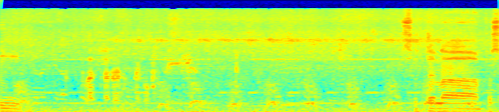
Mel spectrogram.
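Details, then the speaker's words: Cabin audio from an airliner taxiing before takeoff: irregular low thumps and rattles, about four a second, over a rolling rumble that unsettled passengers; thought to come from the landing-gear wheels, since it faded once airborne, source unconfirmed. "tapi rupanya ini bunyi-bunyi berasal dari roda pesawatnya berbunyi"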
